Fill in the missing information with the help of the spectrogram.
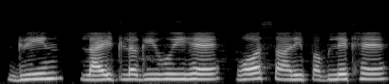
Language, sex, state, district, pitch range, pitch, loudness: Hindi, female, Uttar Pradesh, Etah, 225-245 Hz, 240 Hz, -18 LUFS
